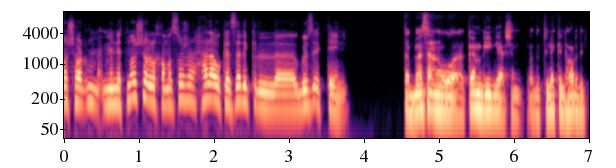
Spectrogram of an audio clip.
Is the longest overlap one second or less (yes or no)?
yes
